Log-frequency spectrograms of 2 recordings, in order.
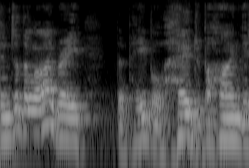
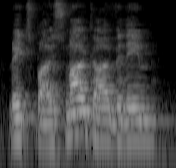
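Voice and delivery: ordinary delivery

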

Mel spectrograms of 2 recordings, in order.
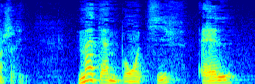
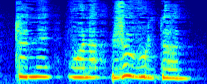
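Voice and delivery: very high, loud, stammering in terror; 5 dB louder than usual. Narrator reads the bakery owner answering the wolf, terrified stammering. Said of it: "terrorisée, bafouille".

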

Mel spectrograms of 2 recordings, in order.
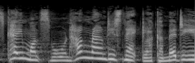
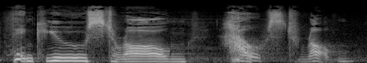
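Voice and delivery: very low, very slow, broken-speech, menacing giant voice; 7 semitones lower than usual. A giant finds small intruders asleep in his cave; menacing giant voice.

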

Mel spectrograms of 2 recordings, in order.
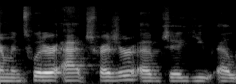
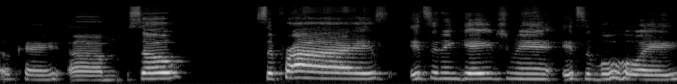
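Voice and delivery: teary, pitched-up voice; 6 semitones higher than usual. Announcing a surprise engagement and a baby boy to viewers, teary-eyed. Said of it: "I'm still teary-eyed".

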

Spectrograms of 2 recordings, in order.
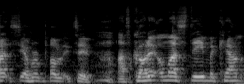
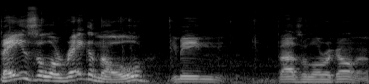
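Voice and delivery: teasing, put-on American accent; 4 semitones lower than usual. Teasing Americans over a misread character name: mock American accent. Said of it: "I'm winding up your accent again".

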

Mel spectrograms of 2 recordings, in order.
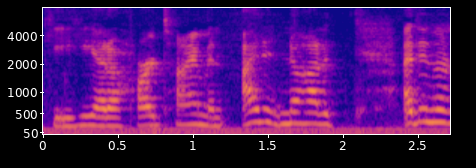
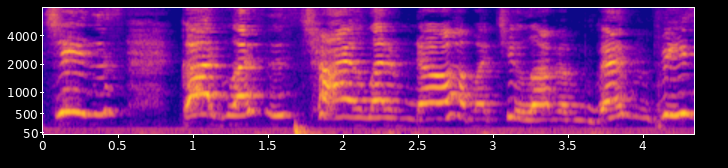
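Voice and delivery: very loud, shrill, full-volume yelling; 9 semitones higher, 11 dB louder than usual. A parent retelling praying over a screaming baby, acting out yelling a prayer. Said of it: "I'm just yelling".

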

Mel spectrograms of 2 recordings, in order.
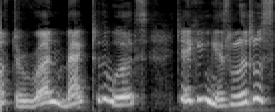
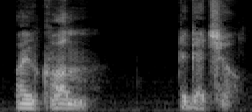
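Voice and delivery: hushed, whispered, low growl deep in the throat; 12 semitones lower, 7 dB quieter than usual. A bear comes right up to the car and speaks: growled low in the throat. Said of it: "growled the bear away down in his throat".

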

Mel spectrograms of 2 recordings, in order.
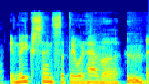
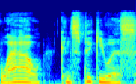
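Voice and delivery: put-on, very sarcastic, heavily laid-on delivery. Retelling a character's reaction after walking out: imitating a sarcastic remark. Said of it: "I don't know why I said it so sarcastically".

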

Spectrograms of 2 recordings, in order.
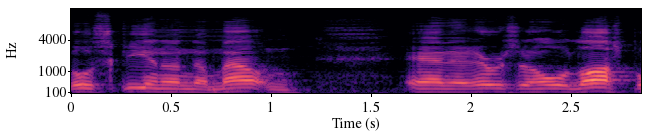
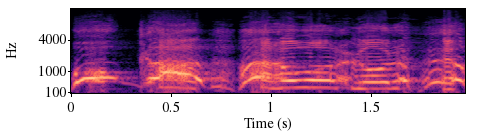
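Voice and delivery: very high, very loud, shrill howl of terror; 14 semitones higher, 13 dB louder than usual. Retelling how a man's brother ran down the aisle: retelling a terrified yell. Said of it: "he's yelling like that".

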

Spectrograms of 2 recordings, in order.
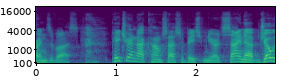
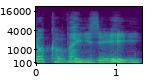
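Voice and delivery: mock deep baby-talk voice. A parent retelling the new baby talk they do with their daughter: deep baby-talk voice. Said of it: "I'll just like get like deep like that".

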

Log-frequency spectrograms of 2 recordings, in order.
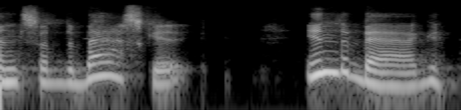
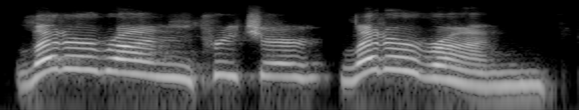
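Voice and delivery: mock enthusiastic yell, spirited and full of gusto; 4 semitones higher than usual. Retelling a sermon where a congregant yells back to the preacher again, imitating an enthusiastic yell. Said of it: "someone again yelled with gusto".

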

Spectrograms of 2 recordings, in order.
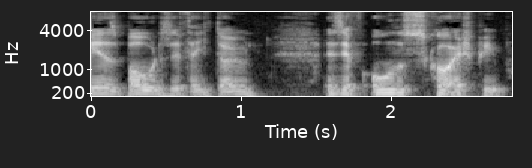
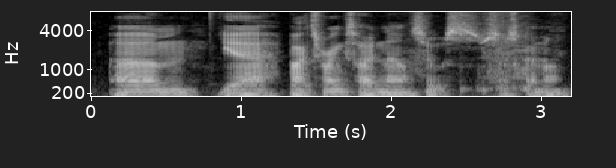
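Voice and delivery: usual speaking voice

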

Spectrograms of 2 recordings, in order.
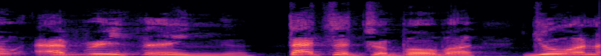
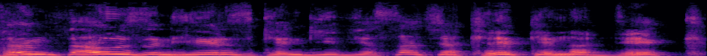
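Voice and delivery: put-on Scottish brogue; 2 semitones lower, 3 dB quieter than usual. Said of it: "Why are you Scottish?".

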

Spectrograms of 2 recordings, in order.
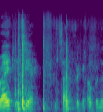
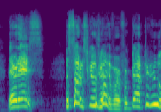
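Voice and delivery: high, loud, excited voice cracking; 12 semitones higher, 8 dB louder than usual. Unboxing a sonic screwdriver toy, the speaker's voice breaking. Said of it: "My voice is breaking".

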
